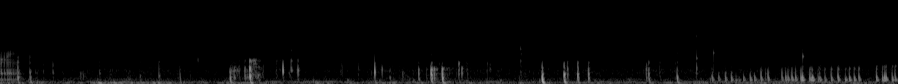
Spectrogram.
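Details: Real stomach sounds from the owner's own belly, not recorded in real time: low gurgling and popping rumbles with a longer bubbling run near the end; bowel sounds (borborygmi).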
